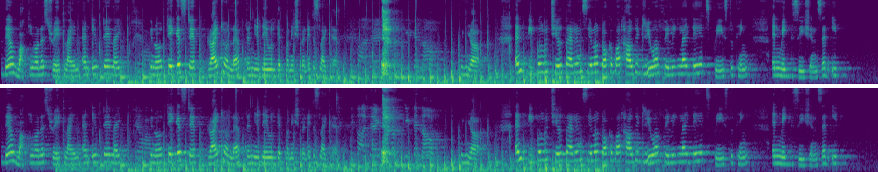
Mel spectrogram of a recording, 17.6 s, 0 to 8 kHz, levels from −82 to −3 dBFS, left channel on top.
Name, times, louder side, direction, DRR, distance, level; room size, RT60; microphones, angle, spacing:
voice 1, 0.1-2.4 3.0-6.7 7.6-7.8 9.2-9.6 10.0-14.5 14.7-14.9 15.4-16.7, left 3 dB, 40° left, 14 dB, 1.3 m, -25 dB
sound 1, 1.1-13.4 13.7-13.9, left 2 dB, 80° left, 1.4 m, -31 dB
voice 2, 2.7-3.1 7.0-8.7 16.6-16.7, right 3 dB, 65° right, 0 dB, 6.8 m, -43 dB
29.5 x 19.5 x 9.5 m, 0.80 s
head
